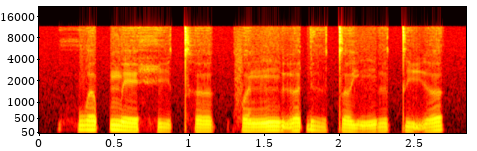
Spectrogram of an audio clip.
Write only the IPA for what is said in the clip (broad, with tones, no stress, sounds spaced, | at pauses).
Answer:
h w ə˦˥ p̚ m e˨˦ h i˧˩ t̪ʰ əː˨˩ k̚ f ə˨˦ n ŋ ɨ̰˧˥ ə̯ ɗ ɨ̤˨˩ t̪ ə˧˩ j ŋ ɨ˨˦ t̪ ḭ˧˥ ə̯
